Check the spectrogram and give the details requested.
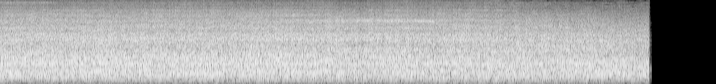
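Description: A train passing at speed on the near track: a steady, loud rush of wheels on the rails. It cuts off abruptly to silence about six and a half seconds in.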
